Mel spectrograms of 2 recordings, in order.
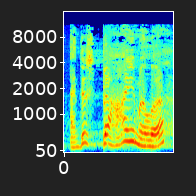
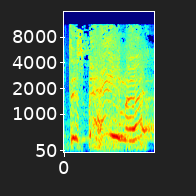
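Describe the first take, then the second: First: Said in the usual way. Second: High, loud and slow "behemoth"; emphatic repeat. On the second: Shown as a demonstration. Preacher repeating "behemoth" to drive the point home, loud and slow. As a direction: stretch out "behemoth" loudly for impact.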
